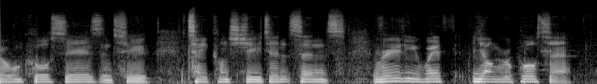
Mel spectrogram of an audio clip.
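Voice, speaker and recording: A man with a British accent talks at a fairly slow pace, his pitch medium and his intonation fairly even. Noticeable background noise runs under the recording. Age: 20s. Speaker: showbiz reporter and TV contributor. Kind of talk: podcast interview. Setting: outdoors in a park.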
